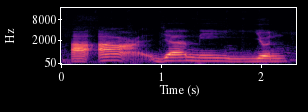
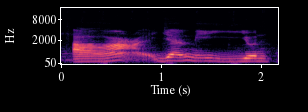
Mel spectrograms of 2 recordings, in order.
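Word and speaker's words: ءَأَعْجَمِيٌّ: pertama itu dibaca fathah jadi bacanya gini Aa Jeni Yun Aa Jeni Yun Nah itu keliru padahal Hamzah yang kedua itu dibaca ringan tashil diringankan alay Jenny Yun alay Yeni Yun gitu Jadi yang bacanya seperti ini Aa Jeni Yun itu keliru ya kemudian ada kesalahan yang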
